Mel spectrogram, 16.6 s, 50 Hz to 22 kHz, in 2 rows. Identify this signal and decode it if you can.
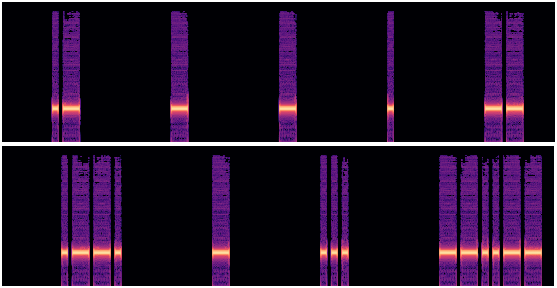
Morse code, heard as a keyed tone, about 15 wpm, spaced as for 5 wpm, 1000 Hz. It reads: ATTEMPTS,
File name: qotdfiles / 5wpm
